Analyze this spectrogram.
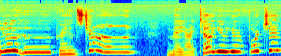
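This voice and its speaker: A put-on character voice sounds female, squeaky and extremely high in pitch. It moves at a very slow pace. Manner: cooing.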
